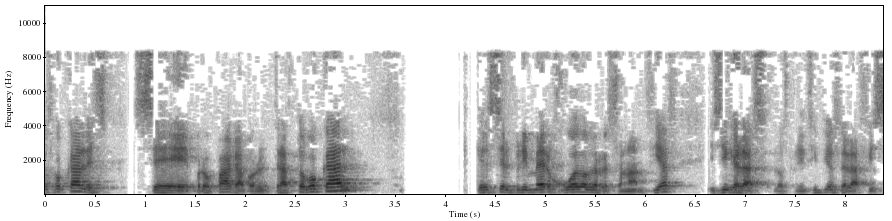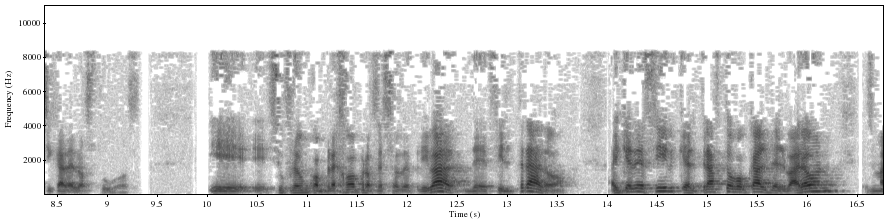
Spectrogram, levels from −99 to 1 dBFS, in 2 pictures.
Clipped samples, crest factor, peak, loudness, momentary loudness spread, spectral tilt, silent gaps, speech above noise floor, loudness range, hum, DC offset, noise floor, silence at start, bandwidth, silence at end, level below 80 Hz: under 0.1%; 22 dB; -2 dBFS; -23 LUFS; 15 LU; -4 dB/octave; 0.84-0.88 s, 3.61-4.18 s, 4.27-4.31 s, 9.36-9.41 s, 9.90-10.01 s; over 67 dB; 6 LU; none; under 0.1%; under -90 dBFS; 0 s; 8.8 kHz; 0 s; -68 dBFS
